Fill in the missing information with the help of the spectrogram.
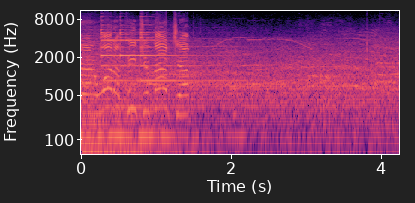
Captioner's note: bell rings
